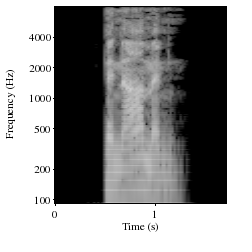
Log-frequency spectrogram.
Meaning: first/third-person plural preterite of benehmen
- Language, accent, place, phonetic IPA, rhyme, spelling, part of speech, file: German, Germany, Berlin, [bəˈnaːmən], -aːmən, benahmen, verb, De-benahmen.ogg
